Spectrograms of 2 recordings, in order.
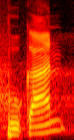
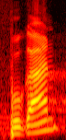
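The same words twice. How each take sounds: No difference in how they are said.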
